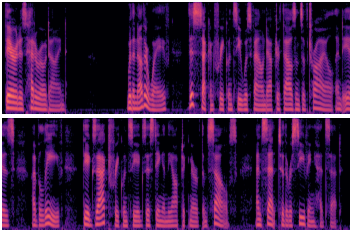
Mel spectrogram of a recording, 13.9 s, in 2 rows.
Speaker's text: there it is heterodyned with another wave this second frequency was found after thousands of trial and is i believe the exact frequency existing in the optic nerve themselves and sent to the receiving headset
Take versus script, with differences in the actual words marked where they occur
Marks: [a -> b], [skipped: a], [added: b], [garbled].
there it is heterodyned with another wave this second frequency was found after thousands of trial and is i believe the exact frequency existing in the optic nerve themselves and sent to the receiving headset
